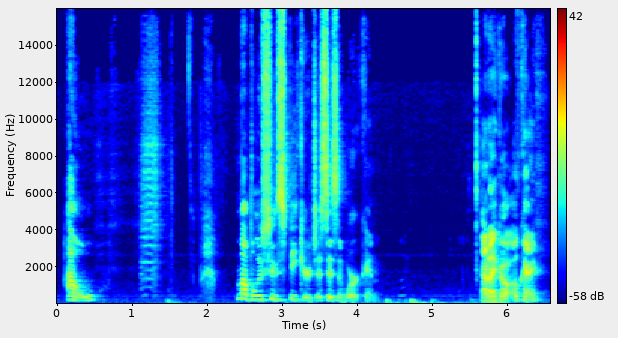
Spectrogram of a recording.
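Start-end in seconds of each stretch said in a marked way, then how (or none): 0.1-4.1 breathy, pitched-up put-on Utah accent. Quoting an old woman who came into the store, in her breathy Utah accent. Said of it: "she says in her breathy Utah accent".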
